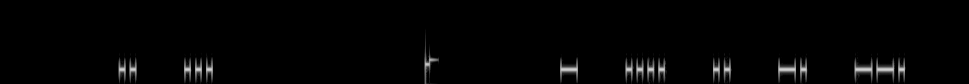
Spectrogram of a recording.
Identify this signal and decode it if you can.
Morse code, heard as a keyed tone, about 22 wpm, spaced as for 13 wpm, 700 Hz. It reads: IS THING
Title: 3x Character Spacing - Top 100 Words - 22wpm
